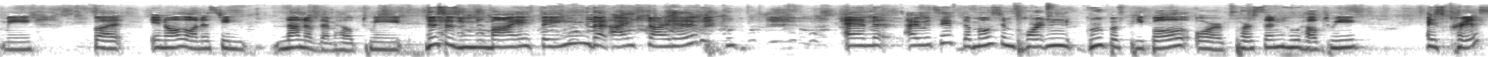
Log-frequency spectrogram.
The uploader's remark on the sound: Live conversation recorded at Boutiques Fair Singapore.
